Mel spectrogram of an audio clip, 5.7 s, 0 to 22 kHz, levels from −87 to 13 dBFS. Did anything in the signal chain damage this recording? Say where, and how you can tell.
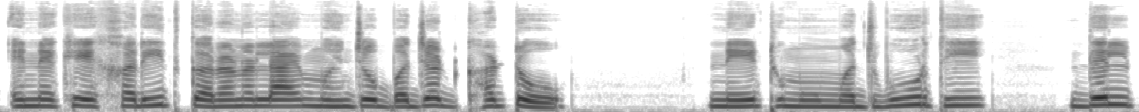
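No, no damage is audible.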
